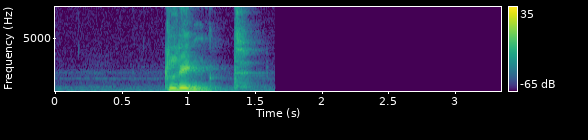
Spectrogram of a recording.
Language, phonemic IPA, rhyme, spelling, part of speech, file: Dutch, /klɪŋkt/, -ɪŋkt, klinkt, verb, Nl-klinkt.ogg
- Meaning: inflection of klinken: 1. second/third-person singular present indicative 2. plural imperative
